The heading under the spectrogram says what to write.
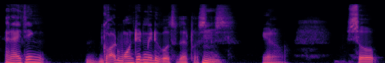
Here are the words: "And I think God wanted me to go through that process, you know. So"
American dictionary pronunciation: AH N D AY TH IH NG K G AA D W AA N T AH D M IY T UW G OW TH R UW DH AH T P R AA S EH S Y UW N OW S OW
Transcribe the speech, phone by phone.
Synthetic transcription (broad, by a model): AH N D AY T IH NG K G AA D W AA N T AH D M IY T UW G OW T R UW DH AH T P AH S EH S Y UW N OW S OW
